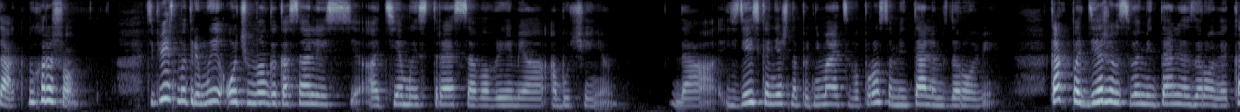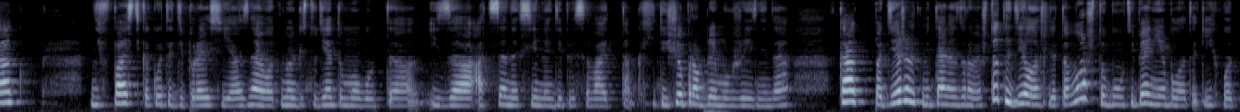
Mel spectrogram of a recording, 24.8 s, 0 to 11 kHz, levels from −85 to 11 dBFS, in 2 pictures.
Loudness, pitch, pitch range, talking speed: -25 LUFS, 240 Hz, 215-280 Hz, 160 wpm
